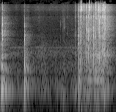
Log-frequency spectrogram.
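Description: A deck of tarot cards being handled: two sharp taps, then about a second and a half in a dense burst of shuffling lasting about half a second.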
